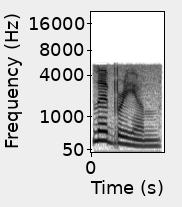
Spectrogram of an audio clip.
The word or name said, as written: Librium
